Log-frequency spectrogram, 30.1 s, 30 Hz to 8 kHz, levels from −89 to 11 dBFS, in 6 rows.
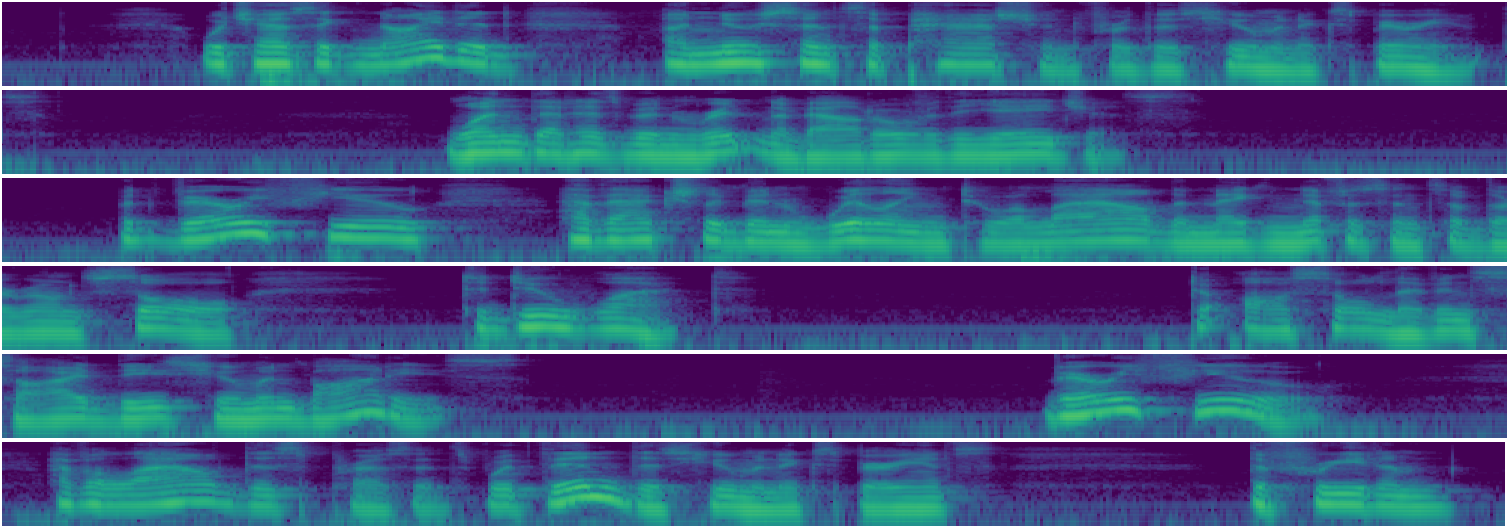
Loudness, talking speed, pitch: -31 LUFS, 115 wpm, 105 Hz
